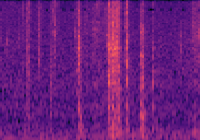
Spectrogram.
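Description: Inside a car cabin: the low hum of the engine and road, with a few irregular sharp clicks and knocks. The loudest comes about a second in.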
